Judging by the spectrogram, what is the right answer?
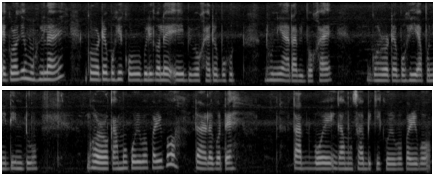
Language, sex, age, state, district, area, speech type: Assamese, female, 18-30, Assam, Sivasagar, rural, spontaneous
